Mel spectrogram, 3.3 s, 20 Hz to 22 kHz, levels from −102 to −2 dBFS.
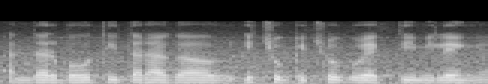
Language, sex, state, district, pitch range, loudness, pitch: Hindi, male, Bihar, Katihar, 110-115 Hz, -16 LUFS, 110 Hz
